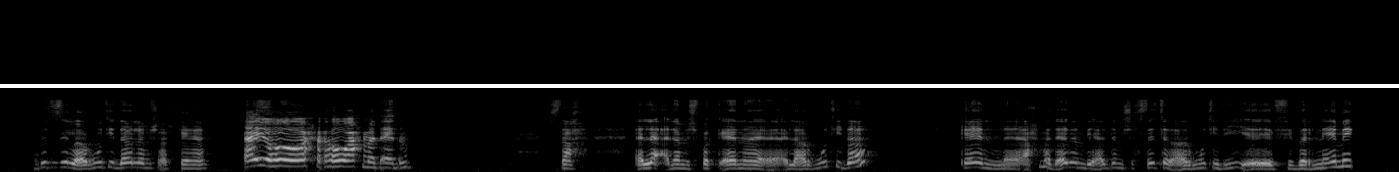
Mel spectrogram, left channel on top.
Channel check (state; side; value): silent; left; digital silence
